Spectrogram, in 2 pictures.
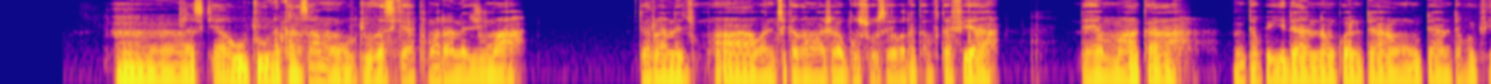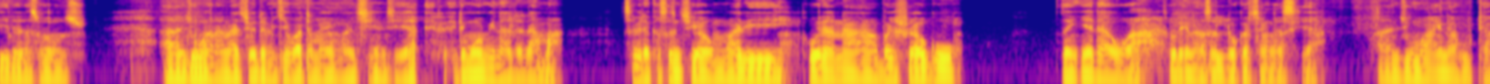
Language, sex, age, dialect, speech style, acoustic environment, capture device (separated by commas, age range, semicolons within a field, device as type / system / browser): Hausa, male, 25-34, Nigeria - Katsina, happy, people talking, mobile / Linux / Chrome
